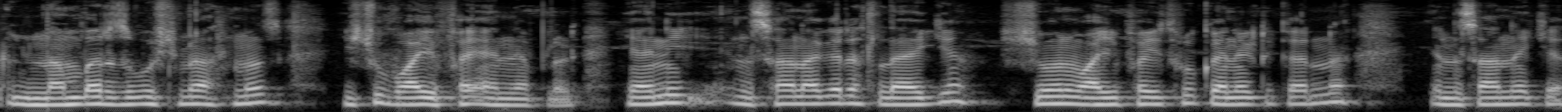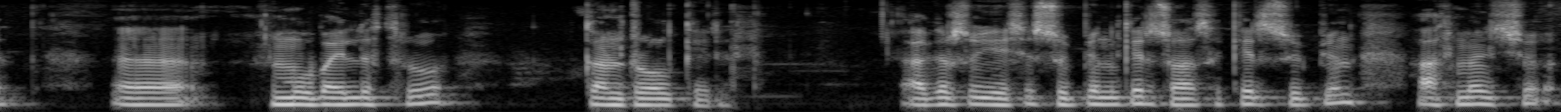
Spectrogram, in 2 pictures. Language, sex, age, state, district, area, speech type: Kashmiri, male, 18-30, Jammu and Kashmir, Shopian, rural, spontaneous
